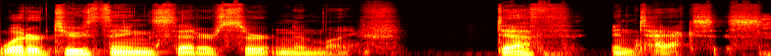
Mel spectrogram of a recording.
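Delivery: whispered promo-style announcer voice. Redoing a line from an earlier promo, whispered promo voice. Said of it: "so basically I just whisper when I talk".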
